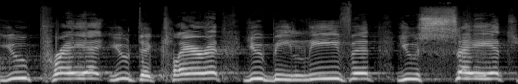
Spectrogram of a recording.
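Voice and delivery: normal talking voice

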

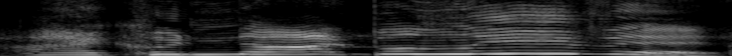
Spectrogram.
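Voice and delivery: high, loud, drawn-out mock outrage; livid. Preacher recalling the cast list, in hammed-up livid disbelief. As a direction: wail it in theatrical disbelief. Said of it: "I was livid".

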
